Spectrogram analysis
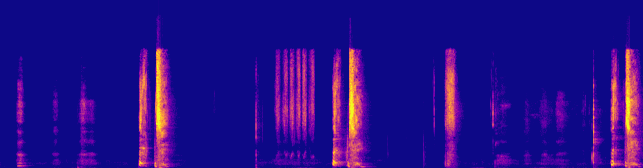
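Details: Indian girl with long-lasting hiccups: about four loud, sharp sneezes mixed with short catching breaths and small hiccup-like vocal hitches; sneezing.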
